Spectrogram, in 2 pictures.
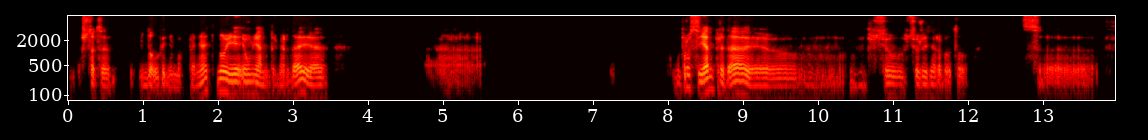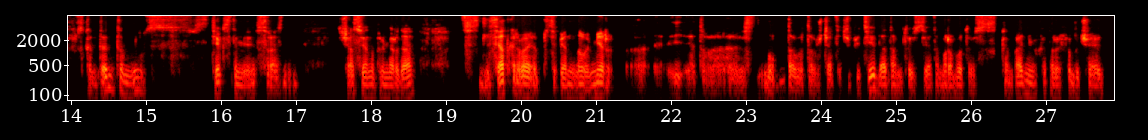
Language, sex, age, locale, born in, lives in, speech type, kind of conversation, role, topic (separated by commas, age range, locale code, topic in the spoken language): Russian, male, 35-39, ru-RU, Russia, United States, conversation, unstructured, none, Как вы думаете, зачем нам учиться всю жизнь?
